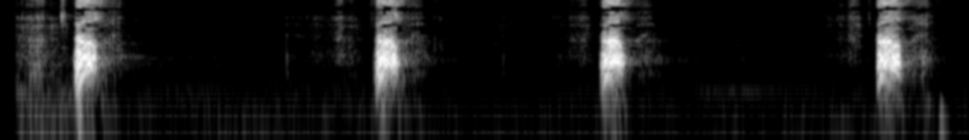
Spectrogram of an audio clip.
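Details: Dog; bark; demanding a stick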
